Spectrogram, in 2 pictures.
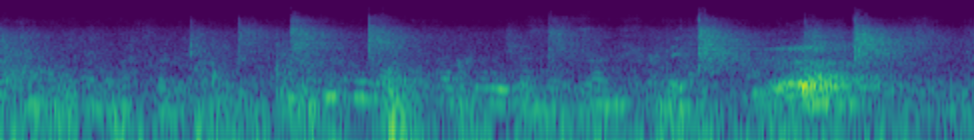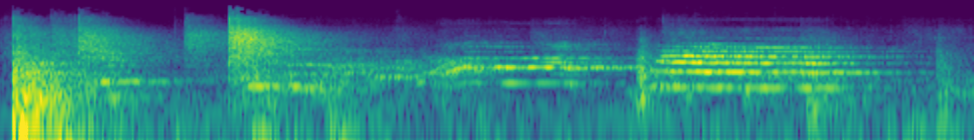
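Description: Bare feet stamp and slide on a wooden floor.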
